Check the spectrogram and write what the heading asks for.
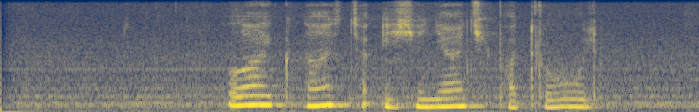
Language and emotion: Russian, sad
